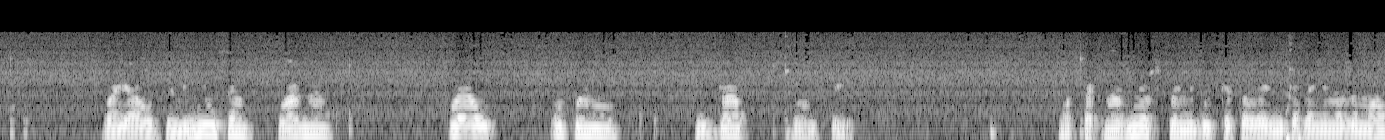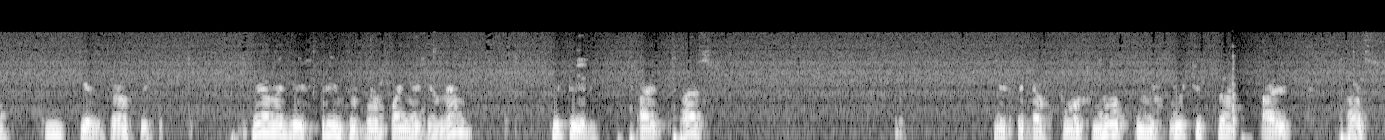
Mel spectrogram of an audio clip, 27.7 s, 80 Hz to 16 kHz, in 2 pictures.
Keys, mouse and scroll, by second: 0.0 click, 3.2-8.4 drag, 10.0-10.7 middle drag, 12.7 n, 14.1-15.7 middle drag, 16.2-16.8 shift+middle drag, 17.6-18.0 shift+middle drag, 18.2-19.0 middle drag, 20.5 alt+h, 24.7-25.4 drag, 27.2 alt+h.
